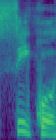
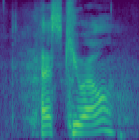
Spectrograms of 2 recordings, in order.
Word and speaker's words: SQL: get a hands up who says squel here okay and can all the people who say it right put up their hands now SQL I'm kidding I'm teasing I'm more of an SQL person myself can I say both SQL squel SQL SQL is longer it is it just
